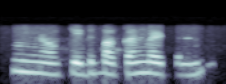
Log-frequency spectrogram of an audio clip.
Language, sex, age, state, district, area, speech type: Telugu, female, 30-45, Andhra Pradesh, N T Rama Rao, urban, conversation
